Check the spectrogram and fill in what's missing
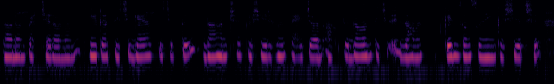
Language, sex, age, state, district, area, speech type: Kashmiri, female, 18-30, Jammu and Kashmir, Anantnag, rural, spontaneous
